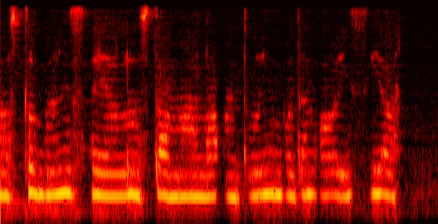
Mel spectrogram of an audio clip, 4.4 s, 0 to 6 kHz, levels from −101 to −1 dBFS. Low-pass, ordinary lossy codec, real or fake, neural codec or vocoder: 5.4 kHz; none; fake; vocoder, 22.05 kHz, 80 mel bands, HiFi-GAN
